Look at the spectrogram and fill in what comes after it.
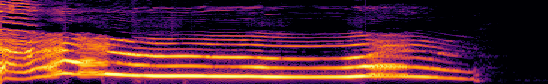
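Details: A dog howls while chewing its toy: one long, steady, mid-pitched howl with rich overtones that rises briefly at the start, holds level for about two seconds, lifts slightly again, then falls away into silence.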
